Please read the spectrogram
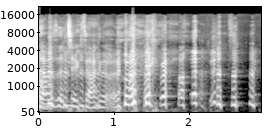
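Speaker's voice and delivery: slow high words through laughter; laughing. Real, not acted. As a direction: drag it out laughing. Laughing at the TikTok.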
